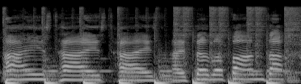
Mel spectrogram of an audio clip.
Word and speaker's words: Lufthansa: The Lufthansa Lufthansa heist is the biggest heist this in is U.S. The 821 news. We apologize for our earlier misstep. Uh, it is pronounced Lufthansa and uh, we apologize.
